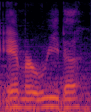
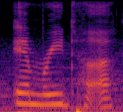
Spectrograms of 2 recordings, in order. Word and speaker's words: Amrita: big bigger deeper meaning am reads uh m rita instead of where i was going amarita it's amrita uh and it's almost like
